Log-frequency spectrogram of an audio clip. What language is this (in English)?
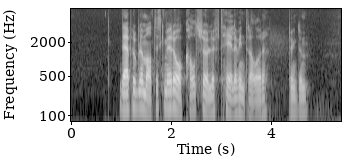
Norwegian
